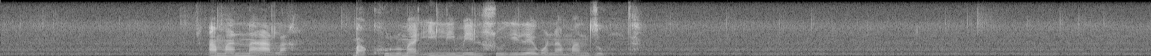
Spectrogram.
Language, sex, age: South Ndebele, female, 18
